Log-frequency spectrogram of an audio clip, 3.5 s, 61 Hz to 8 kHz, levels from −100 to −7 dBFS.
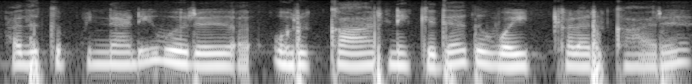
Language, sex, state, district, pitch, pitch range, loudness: Tamil, female, Tamil Nadu, Nilgiris, 190 Hz, 180-200 Hz, -16 LUFS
